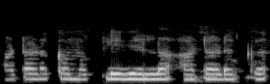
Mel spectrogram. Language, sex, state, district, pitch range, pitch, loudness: Kannada, female, Karnataka, Belgaum, 230-245 Hz, 245 Hz, -18 LUFS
